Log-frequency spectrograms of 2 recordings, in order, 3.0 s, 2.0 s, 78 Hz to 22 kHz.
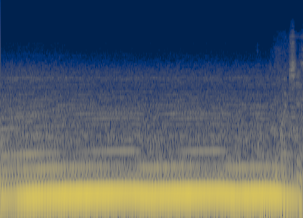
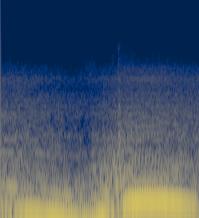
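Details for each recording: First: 2022-2024 Honda Civic Sport hatchback 2.0 manual, revved in neutral: revs held flat at a steady drone on the factory 2-step limiter at about 4,300 rpm, then released; normal factory behaviour. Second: 2022-2024 Honda Civic Sport hatchback 2.0 manual, free revs in neutral: after each blip revs hang high before dropping to idle; not present when shifting while driving.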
